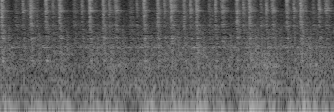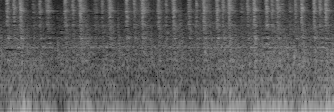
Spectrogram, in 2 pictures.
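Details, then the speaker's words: Truck converted to run on wood gas from a homemade gasifier, first start: uneven, lumpy idle with ragged low beat and hissing; running rough, owner feels it is starving for air. "Oh, there it is. It's running. There it is. Oh. It's running again. It's rough."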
